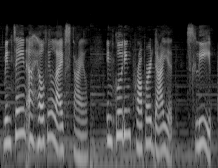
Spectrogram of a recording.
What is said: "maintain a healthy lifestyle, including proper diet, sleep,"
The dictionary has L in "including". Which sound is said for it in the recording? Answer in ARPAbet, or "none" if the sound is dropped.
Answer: L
